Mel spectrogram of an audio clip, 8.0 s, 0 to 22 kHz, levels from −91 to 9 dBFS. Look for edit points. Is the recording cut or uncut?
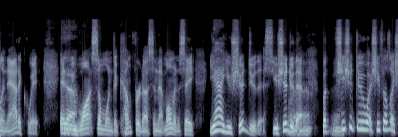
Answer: uncut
